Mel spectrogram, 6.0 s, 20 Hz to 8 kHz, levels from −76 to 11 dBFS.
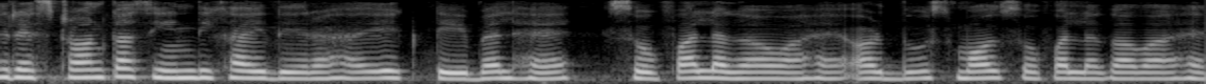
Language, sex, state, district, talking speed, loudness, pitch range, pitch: Hindi, female, Punjab, Fazilka, 210 wpm, -13 LUFS, 225-245 Hz, 235 Hz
